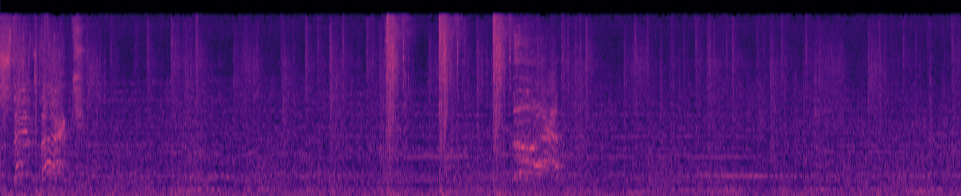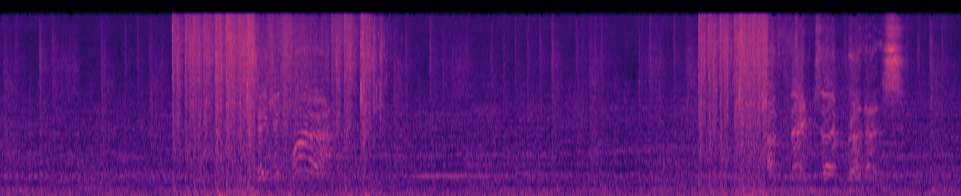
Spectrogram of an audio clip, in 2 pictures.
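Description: Gunfire and explosions crackle in a fierce battle.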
